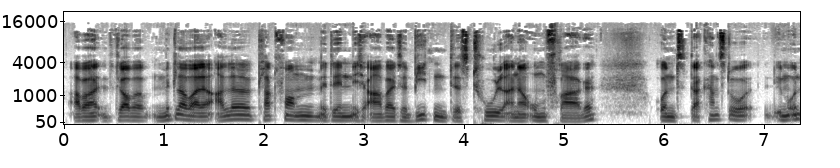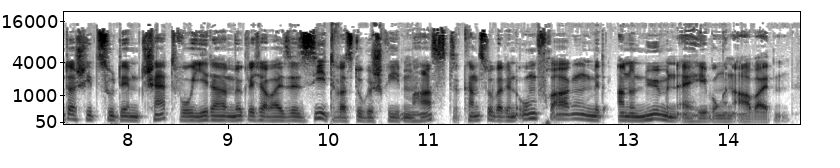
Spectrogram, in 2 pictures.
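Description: His voice is very low and gravelly as this trainer and trainer educator gives a casual instructional talk on online seminars, speaking straight to the listener. Long chained sentences, restarted phrases, and short hesitation sounds fill his delivery.

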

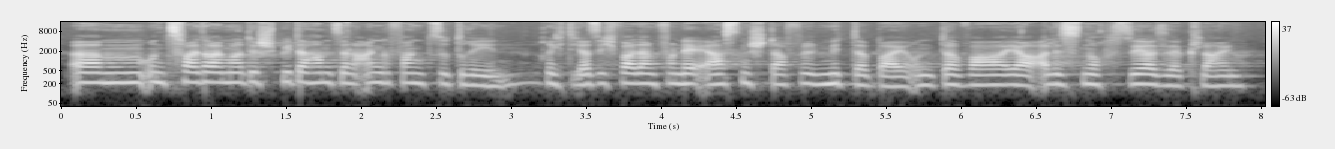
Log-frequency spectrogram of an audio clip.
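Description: A woman's voice: mid-range voice, little pitch movement, brisk, few pauses. A woman actress giving an interview, chatting casually with laughter and self-mocking humor. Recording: long hall reverb.

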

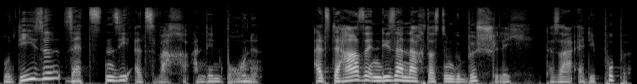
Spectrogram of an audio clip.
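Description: A woman storyteller reading a fable to children. Her voice sits low, and she keeps it lively, drawing the listeners in directly. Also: moderate pace. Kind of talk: fairy tale told to children.

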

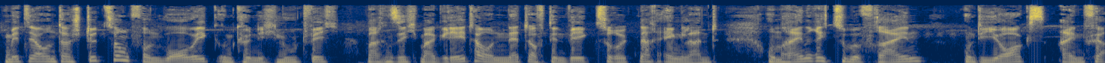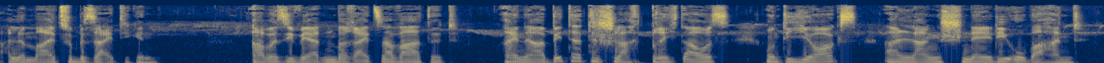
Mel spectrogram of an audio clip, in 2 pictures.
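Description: A man's voice: medium pitch, a little fast. A man narrating a historical story from a script.

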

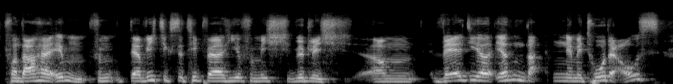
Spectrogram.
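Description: A man's voice: fairly high pitch, unhurried, sharp tone, breathy edge. A Swiss man with a Swiss German accent, a guest in a casual podcast interview, chatty and full of fillers and laughs. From Switzerland. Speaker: guest, online marketer.

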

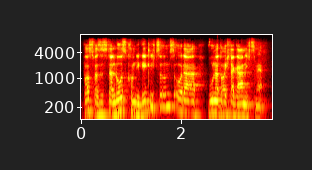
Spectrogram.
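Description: A man's voice: medium pitch, animated, a little fast, fairly bright tone. A man hosting a podcast, asking casual questions with a joking, teasing edge. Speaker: podcast host.

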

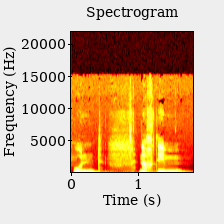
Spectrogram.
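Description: A middle-aged man, a company founder, giving measured, deliberate interview answers that he sets out in lists. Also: medium pitch, fairly even intonation, muffled recording. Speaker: company founder and guest expert.

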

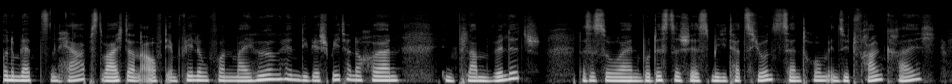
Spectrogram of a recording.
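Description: Speaking at a normal speed with fairly even intonation, this woman has a fairly low, warm voice in a dry studio recording. She grew up with Vietnamese and discusses her personal feelings on a podcast in a thoughtful, frank, self-ironic way.

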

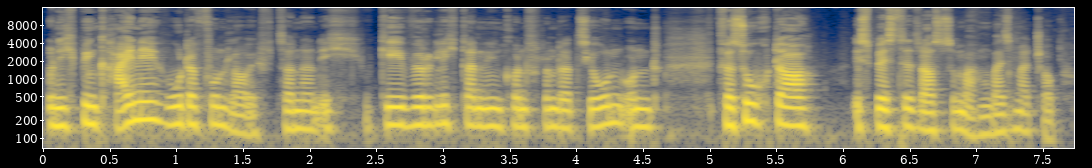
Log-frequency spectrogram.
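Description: A woman's voice: low-pitched, normal speed, a little mellow. A middle-aged woman, telling work anecdotes in a podcast interview in a blunt, matter-of-fact way. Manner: blunt, matter-of-fact storyteller who acts out dialogue. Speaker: transit service staff member.

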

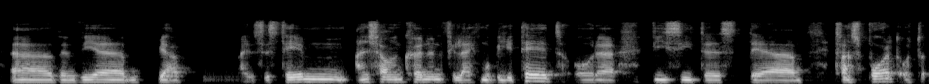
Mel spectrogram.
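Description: Man, husky and lo-fi. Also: fairly low pitch, a little mellow. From Venezuela. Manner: searching for words, many fillers and restarts. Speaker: futurist guest. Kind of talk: podcast interview.

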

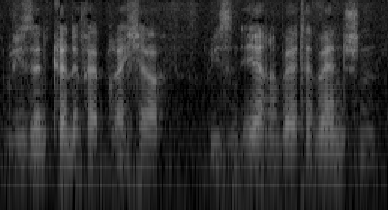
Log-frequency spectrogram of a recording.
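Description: Mid-pitched man playing tabletop role-play. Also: fairly even intonation, a little fast, fairly bright tone, a little hiss or hum, poor audio.

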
